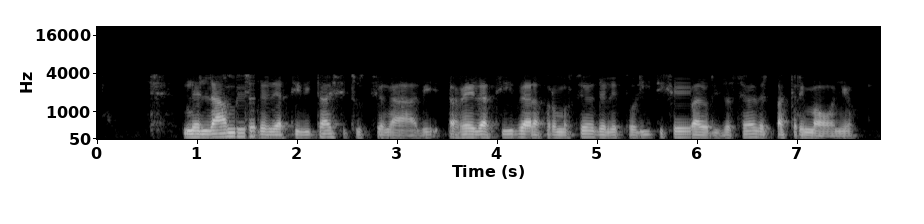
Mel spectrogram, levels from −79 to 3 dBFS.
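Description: The whole clip is speech through the iLBC codec. Nothing above 4 kHz comes through. The voice is clear but rough and slightly synthetic. The damage is plainly audible. The sound fits the 15.2 kbps mode with 20 ms frames.

From 1.36 to 1.73 s there are lost iLBC frames. About 200 ms goes missing in short bursts, the longest near 70 ms. The decoder repeats the last pitch cycle with noise, so it sounds like a buzzy held vowel. Clean speech returns before "attività istituzionali relative". At 4.30 s a 40 ms loss follows "attività istituzionali relative" and precedes "promozione delle politiche". From 5.80 to 5.96 s, after "promozione delle politiche", 140 ms is lost and comes out as a breathy, fading vowel.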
